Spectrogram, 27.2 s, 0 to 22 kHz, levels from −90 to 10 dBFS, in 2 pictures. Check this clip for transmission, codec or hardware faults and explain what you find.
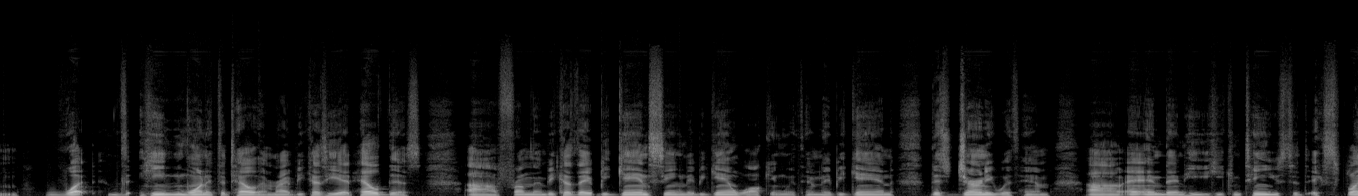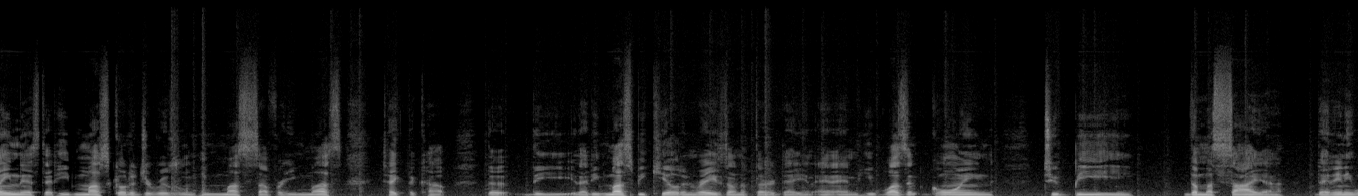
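One fault is present: speech cut by the noise suppressor, at 22.18–22.43 s and again at 22.64–22.91 s. The suppressor treated brief parts of the speech as noise and turned them down with the background, by about 10 dB and about 12 dB. Roughly 100 to 150 ms in each span sounds swallowed and faint. The room noise, which rises by about 14 dB around 15 s, stays about 25 dB below the speech.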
